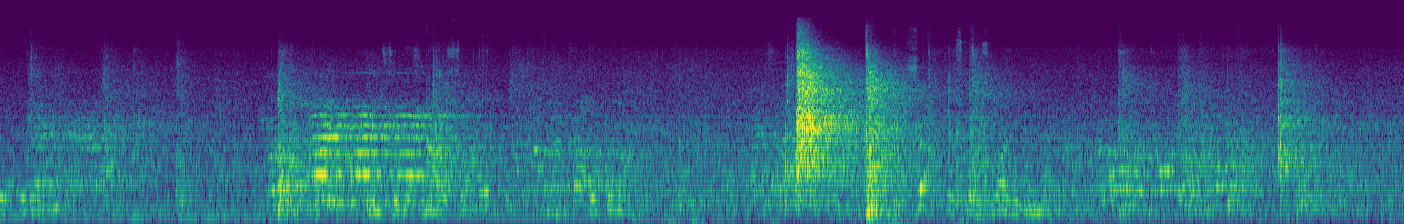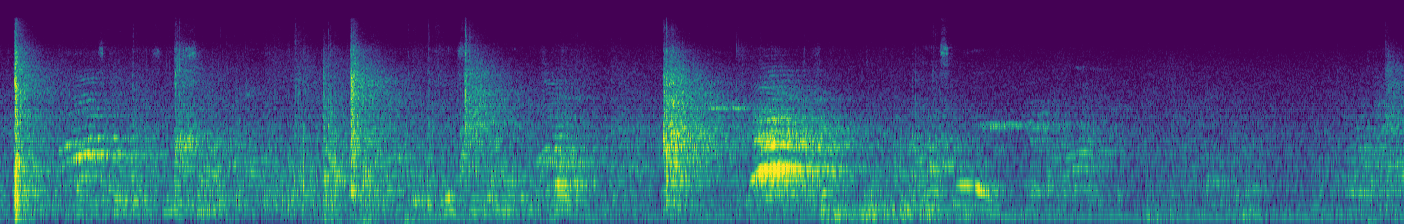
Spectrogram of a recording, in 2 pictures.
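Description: Inline hockey play in a rink: several sharp cracks of sticks hitting the puck and the puck striking the boards, with players shouting between them.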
